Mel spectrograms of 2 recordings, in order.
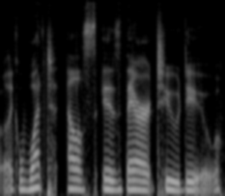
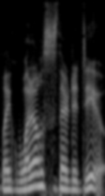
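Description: First: "what else is there to do" stretched out slowly; slow, drawn-out repeat. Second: Said in the usual way. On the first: Shown as a demonstration. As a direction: drag the rhetorical question out, deadpan.

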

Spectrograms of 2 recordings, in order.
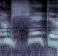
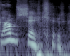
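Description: First: High-pitched mock fan thrill; lightly hammed-up starstruck fan; excited fan. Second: High mock-fan echo; lightly hammed-up echo of a fan; parroted excitement. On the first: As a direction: imitate an overexcited fan, pitched up. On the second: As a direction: parrot the fan's thrill right back. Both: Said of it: "I just say stuff right back".

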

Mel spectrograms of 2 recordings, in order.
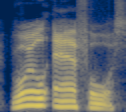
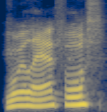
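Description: First: Slow, spelled-out Royal Air Force; slow explaining. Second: Said in the usual way. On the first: Shown as a demonstration. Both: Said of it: "I'm just gonna tell you internationally".

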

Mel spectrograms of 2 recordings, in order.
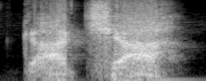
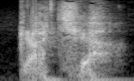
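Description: First: "Gotcha" much higher and loud; triumphant gotcha. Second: A voiceless whispered "Gotcha". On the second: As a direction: breathe "Gotcha" like a secret. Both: Real, not acted. Quiet then loud triumphant gotcha.

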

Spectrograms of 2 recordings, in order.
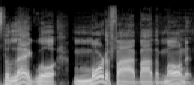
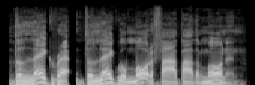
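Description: First: Southern line with the R in mortify sounded; imitating a Southern accent that slips rhotic. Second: Drawled Southern line without the R; imitating a non-rhotic Southern belle. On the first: Imitating Kidman slipping into a rhotic Southern accent. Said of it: "she switches from non-rhotic to rhotic". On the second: Imitating Nicole Kidman's non-rhotic Southern line. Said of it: "but Nicole Kidman goes".

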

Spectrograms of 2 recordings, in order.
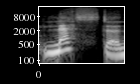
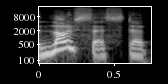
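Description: First: Said in the usual way. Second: Leicester said as LIE-sester; phonetic mispronunciation. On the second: Shown as a demonstration. Host showing how Americans misread towns, Leicester as LIE-sester. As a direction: sound out Leicester in three syllables, "lie-ses-ter". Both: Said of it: "American people pronounce towns".

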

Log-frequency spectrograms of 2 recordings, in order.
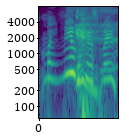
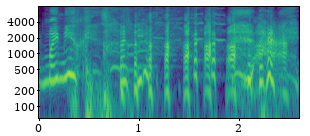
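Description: First: A quick falsetto send-up; mock squeal. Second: High, laughing, stretched-out wail; laughing whimper. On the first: Friend mimicking her mucus cry, high mock squeal. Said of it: "you fell and you're like". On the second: Retold or imitated. Holding her hand to her partner, high laughing wail. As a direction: drag out the last word, giggling and high. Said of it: "being like".

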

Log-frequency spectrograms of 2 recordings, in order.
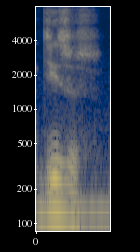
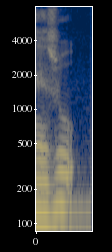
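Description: First: Jesus said the English way, with a J sound; English "Jesus" dropped into Spanish speech; English pronunciation. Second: Said in the usual way. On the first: Shown as a demonstration. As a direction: say "Jesus" as English speakers do, starting like "jee". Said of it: "¿entiendes?". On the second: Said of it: "no le dicen Jesus".

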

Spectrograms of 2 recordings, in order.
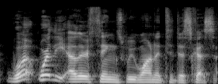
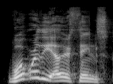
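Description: First: Said in the usual way. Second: Words around a sip of wine; talking between sips; while sipping a drink. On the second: Real, not acted. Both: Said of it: "Sorry, I'm drinking wine".

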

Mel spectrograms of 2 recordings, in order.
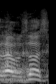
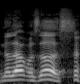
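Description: First: Higher and louder, still amused; amused repeat. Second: Laughing through the line, higher and louder. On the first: Repeating the punchline to the old man, amused. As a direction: say the punchline again with a grin. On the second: Laughing as he tells the old man it was them. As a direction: chuckle the punchline out. Laughing retelling his joke. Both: Retold or imitated.

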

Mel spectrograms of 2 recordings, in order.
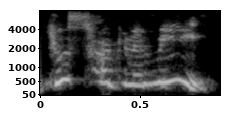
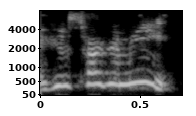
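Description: First: High, incredulous emphasis; outraged disbelief, pitched way up; can you believe he meant me; indignant. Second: Rising outrage at being addressed; more indignant. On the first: Indignant retelling of op-ed. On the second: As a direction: hammer it home in disbelief. Repeats it even louder. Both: Real, not acted.

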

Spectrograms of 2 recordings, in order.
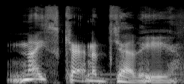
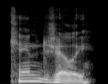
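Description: First: Goblin in character. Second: Said in the usual way. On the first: Acted. Streamer testing a substitute word, hammed-up goblin voice. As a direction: savour it like a creepy goblin. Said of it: "Even in character". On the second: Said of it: "let's just say a nice".

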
